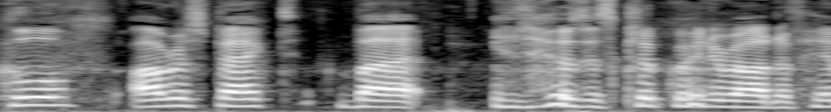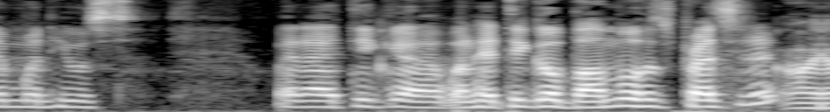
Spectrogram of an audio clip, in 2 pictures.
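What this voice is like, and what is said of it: Usual voice. Nothing is said of it.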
